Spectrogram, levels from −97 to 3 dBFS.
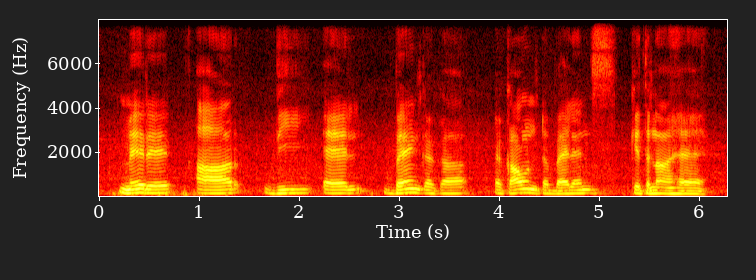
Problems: constant background noise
